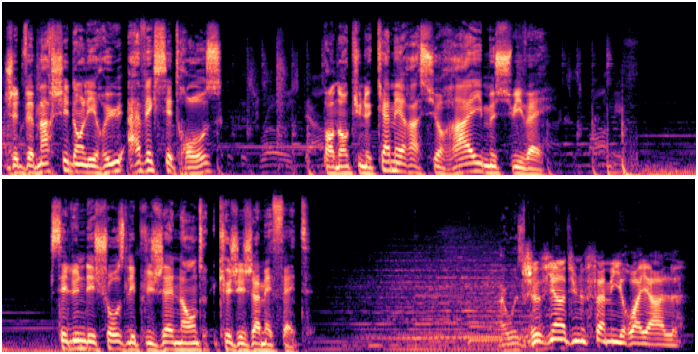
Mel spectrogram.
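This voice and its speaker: A man calmly recounting, with some regret, his time as the star of a reality show, in a dubbed documentary interview. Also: mid-range voice, slow, long pauses, music in the background. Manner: calm, rueful first-person recounting.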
